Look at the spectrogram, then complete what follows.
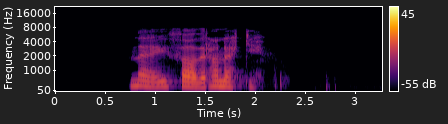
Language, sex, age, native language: Icelandic, female, 30-39, Icelandic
